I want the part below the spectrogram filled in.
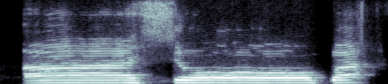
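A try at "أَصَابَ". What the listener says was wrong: Salah, yang panjangnya tengahnya doang. Salah.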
